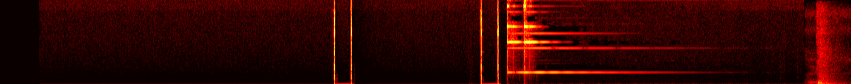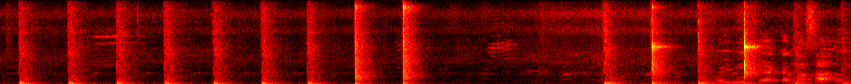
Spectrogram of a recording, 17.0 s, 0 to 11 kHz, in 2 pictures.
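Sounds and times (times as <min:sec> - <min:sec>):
mouse clicks: 0:03.4 - 0:03.6
bright bell chime: 0:05.0 - 0:07.3
dull thuds: 0:14.6 - 0:17.0.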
